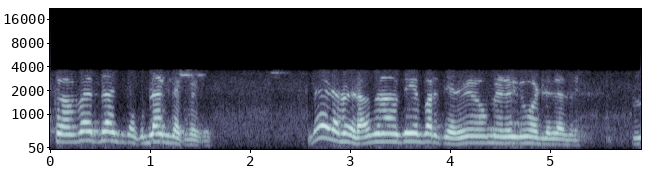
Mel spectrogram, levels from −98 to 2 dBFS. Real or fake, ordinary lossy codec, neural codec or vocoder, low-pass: real; none; none; 3.6 kHz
